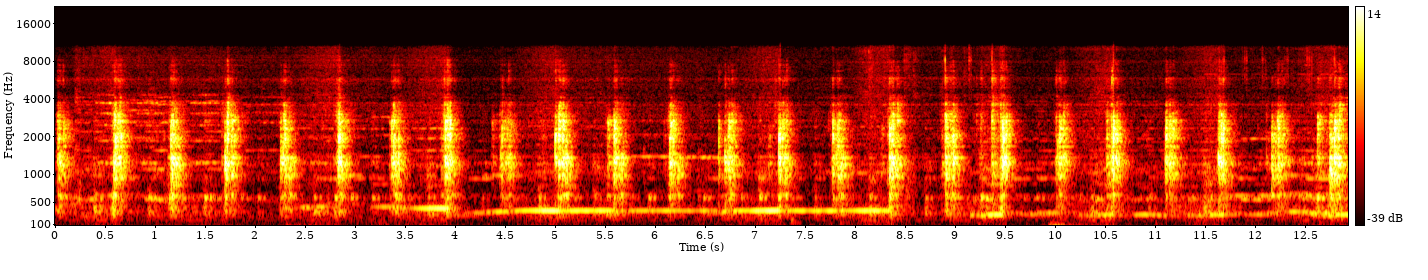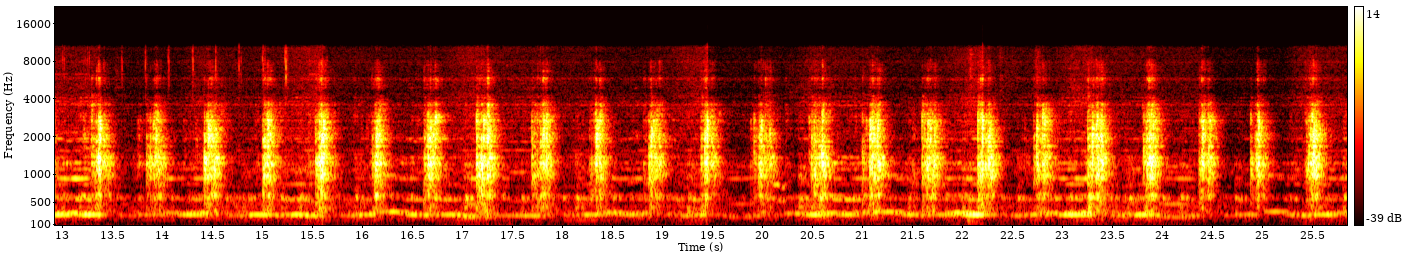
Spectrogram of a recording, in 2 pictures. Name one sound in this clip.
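A hand drum beats out a quick, steady rhythm close by.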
